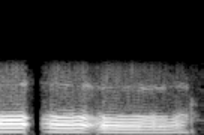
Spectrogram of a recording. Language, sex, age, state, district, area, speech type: Assamese, female, 18-30, Assam, Dibrugarh, rural, conversation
